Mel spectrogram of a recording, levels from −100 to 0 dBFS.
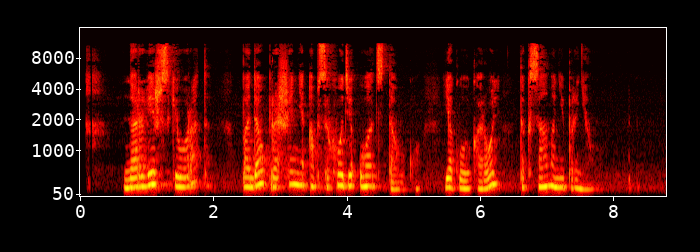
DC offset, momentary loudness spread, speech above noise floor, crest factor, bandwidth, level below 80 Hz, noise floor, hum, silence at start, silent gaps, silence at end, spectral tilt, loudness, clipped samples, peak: under 0.1%; 15 LU; 36 dB; 18 dB; 11.5 kHz; -84 dBFS; -70 dBFS; none; 0.1 s; none; 0.55 s; -4.5 dB/octave; -34 LUFS; under 0.1%; -18 dBFS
